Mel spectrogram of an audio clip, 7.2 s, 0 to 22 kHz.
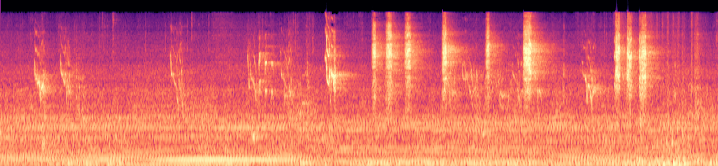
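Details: Caged budgerigars recorded on September 2, 2023, chatter in bursts of scratchy, high chirps and squawks, clustered in quick runs in the second half, over a low steady indoor hum.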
